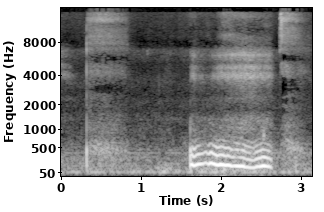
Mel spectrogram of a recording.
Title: Stinker Snoring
